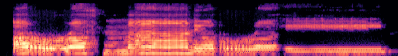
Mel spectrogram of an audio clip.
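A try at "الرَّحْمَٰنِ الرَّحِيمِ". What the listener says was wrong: Takrirnya ditahan. Arrah. Takrir pertama, takrir ketika pertama kan emang takrir. Nah, habis itu Ibu turunin lidahnya. Jadi supaya ketahan takrirnya. Arrah.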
